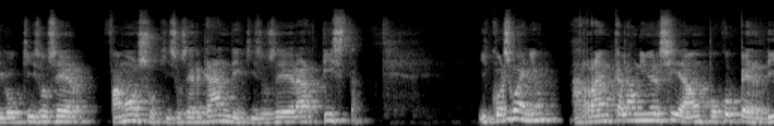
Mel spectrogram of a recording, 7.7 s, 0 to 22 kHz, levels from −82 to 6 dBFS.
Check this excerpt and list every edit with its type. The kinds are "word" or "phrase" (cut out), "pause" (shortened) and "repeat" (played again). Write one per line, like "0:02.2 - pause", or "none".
0:05.0 - word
